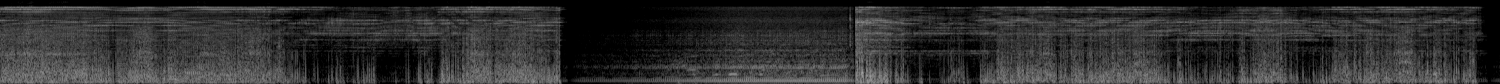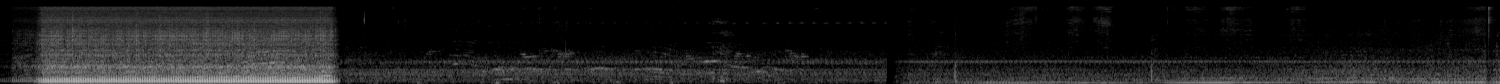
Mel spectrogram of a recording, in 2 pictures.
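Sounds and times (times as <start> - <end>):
loud motor hum: 5.9 - 8.6, 15.0 - 18.4.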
